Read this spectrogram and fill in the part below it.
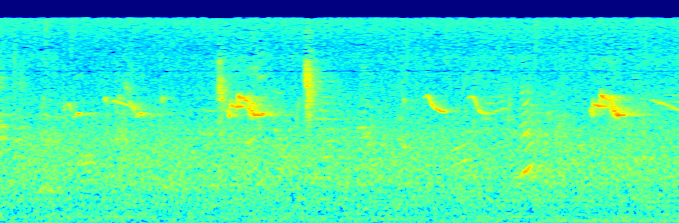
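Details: Red-whiskered bulbul at Reid Park Zoo, Arizona: short, bright whistled phrases, several slurred up and down, given in about five bursts over a steady background hum.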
